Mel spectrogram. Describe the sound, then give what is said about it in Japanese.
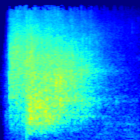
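Hot water poured over someone during a bath: one soft, rushing splash that starts abruptly, then tapers away over about two seconds. “お湯かけますね。”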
